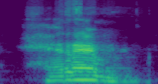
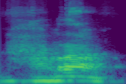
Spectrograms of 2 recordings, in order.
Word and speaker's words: herem: ada sebuah konsep yang namanya herem bukan haram tapi herem ya herem Ini apa Pak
